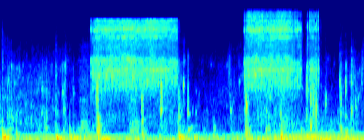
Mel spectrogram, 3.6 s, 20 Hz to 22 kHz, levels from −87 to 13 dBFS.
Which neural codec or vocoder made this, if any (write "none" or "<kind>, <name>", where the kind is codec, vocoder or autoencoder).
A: none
